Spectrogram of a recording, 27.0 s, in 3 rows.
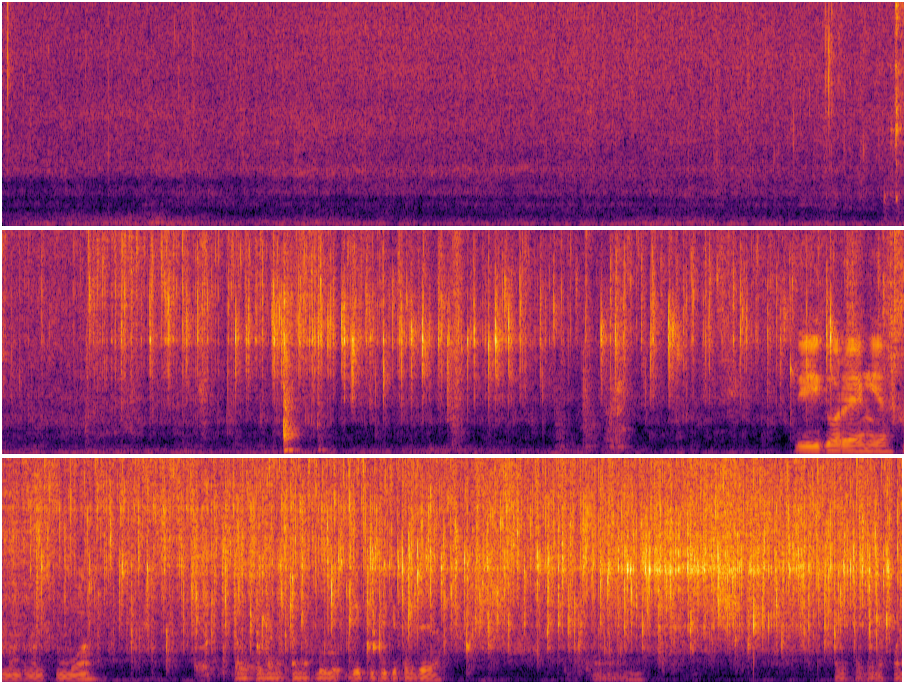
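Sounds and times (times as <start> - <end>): dough sizzling in oil: 0.0 - 27.0.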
